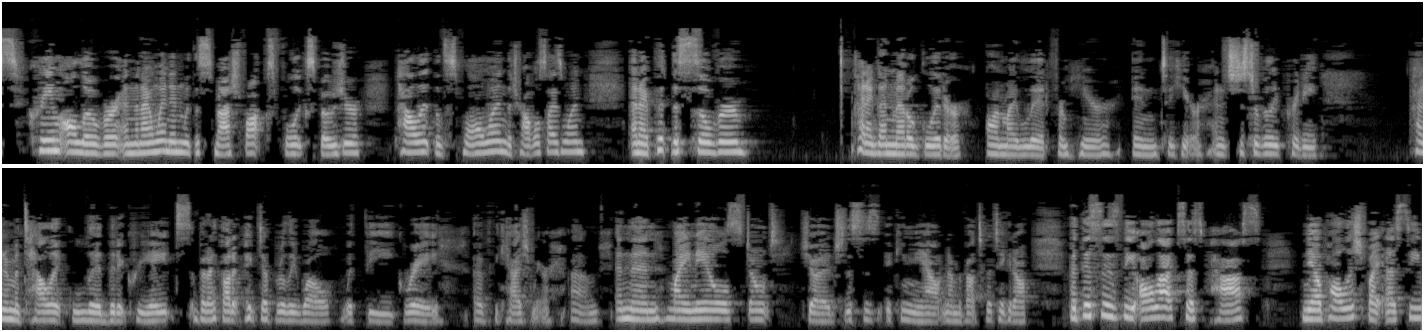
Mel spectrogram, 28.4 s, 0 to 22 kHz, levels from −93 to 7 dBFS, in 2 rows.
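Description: No technical faults can be heard anywhere in this audio. Nothing in the sound points to a problem in how it was captured, processed or played back.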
